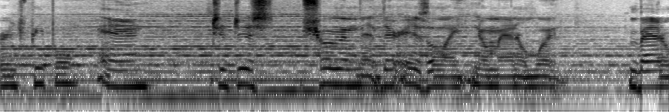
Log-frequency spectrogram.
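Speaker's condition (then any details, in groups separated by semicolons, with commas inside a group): Cerebral palsy; affects limb and muscle movement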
